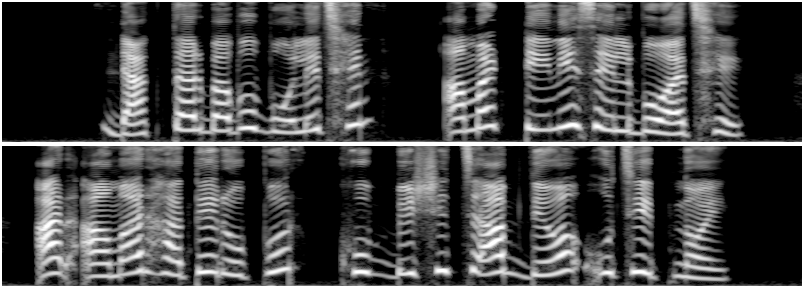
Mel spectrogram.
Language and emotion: Bengali, sad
